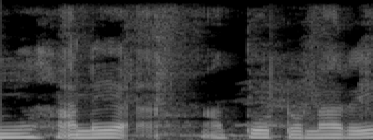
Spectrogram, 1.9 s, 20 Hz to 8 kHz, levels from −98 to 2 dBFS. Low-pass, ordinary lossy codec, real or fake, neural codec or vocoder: none; none; real; none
